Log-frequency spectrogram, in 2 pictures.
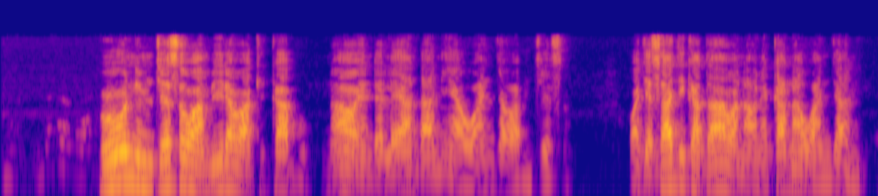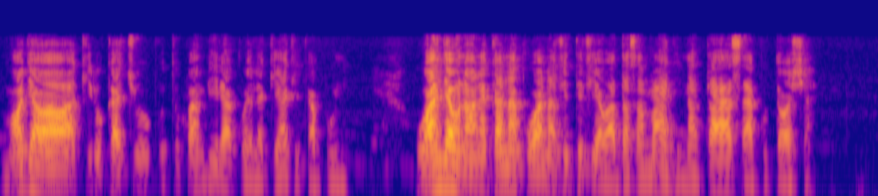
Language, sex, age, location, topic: Swahili, male, 50+, Nairobi, education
